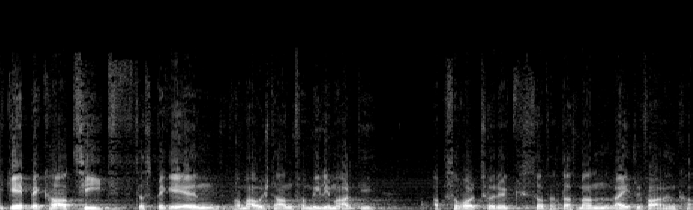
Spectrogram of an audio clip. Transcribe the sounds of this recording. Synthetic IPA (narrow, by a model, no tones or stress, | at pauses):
d̥iːɡeːpekʰaːt͡siːtd̥asb̥eɡeːʁənfɔmaʊʃtandfɔnmɪlimaʁti | ʔɑpsofɔɾt̚t͡suʁʏksoːdd̥ɑsmɑnvaɪtəɾfaːʁənkʰɑ̰n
